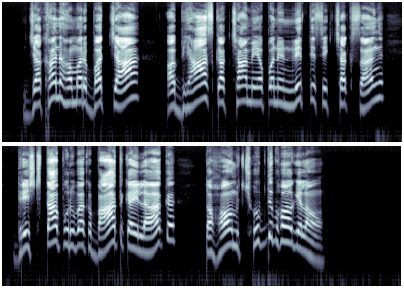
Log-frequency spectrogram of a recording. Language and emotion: Maithili, surprised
